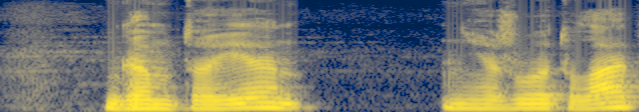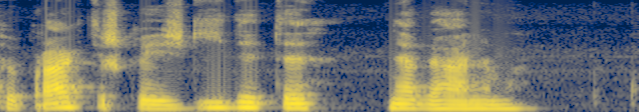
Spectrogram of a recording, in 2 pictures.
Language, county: Lithuanian, Šiauliai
